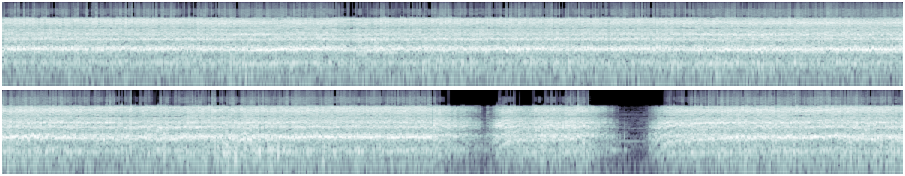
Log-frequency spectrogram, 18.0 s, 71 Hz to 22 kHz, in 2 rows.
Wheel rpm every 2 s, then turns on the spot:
230, 220, 230, 220, 210, 210, 180, 100, 200.
14-16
